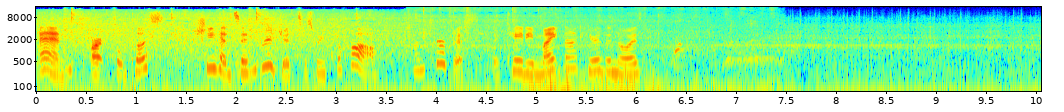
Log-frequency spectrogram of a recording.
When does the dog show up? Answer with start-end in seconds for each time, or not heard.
4.9-7.5.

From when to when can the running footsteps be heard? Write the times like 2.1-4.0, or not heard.
not heard.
